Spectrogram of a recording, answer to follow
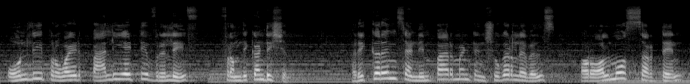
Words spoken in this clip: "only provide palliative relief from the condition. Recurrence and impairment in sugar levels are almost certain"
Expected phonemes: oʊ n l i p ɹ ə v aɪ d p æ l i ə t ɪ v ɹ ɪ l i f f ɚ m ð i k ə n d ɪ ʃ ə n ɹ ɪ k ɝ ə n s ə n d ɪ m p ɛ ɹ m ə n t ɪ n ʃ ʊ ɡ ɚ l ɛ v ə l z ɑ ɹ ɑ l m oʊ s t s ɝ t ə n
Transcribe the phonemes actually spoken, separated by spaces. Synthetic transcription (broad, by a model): oʊ n l i p ɹ ə v aɪ d p æ l i ə t ɪ v ɹ ɪ l i f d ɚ m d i k ə n d ɪ ʃ ə n ɹ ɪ k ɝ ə n s ə n d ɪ m p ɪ ɹ m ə n t ɪ n ʃ ʊ ɡ ɚ l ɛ v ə l s ɑ ɹ ɑ l m oʊ s t s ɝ t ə n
